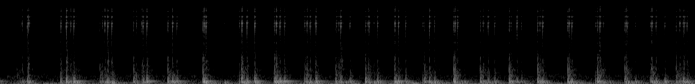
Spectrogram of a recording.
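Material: Glass.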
